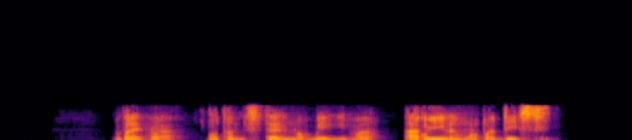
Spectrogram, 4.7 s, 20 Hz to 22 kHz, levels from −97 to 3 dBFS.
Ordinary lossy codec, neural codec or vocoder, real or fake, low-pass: AAC, 24 kbps; codec, 24 kHz, 1.5 kbps, HILCodec; fake; 5.4 kHz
